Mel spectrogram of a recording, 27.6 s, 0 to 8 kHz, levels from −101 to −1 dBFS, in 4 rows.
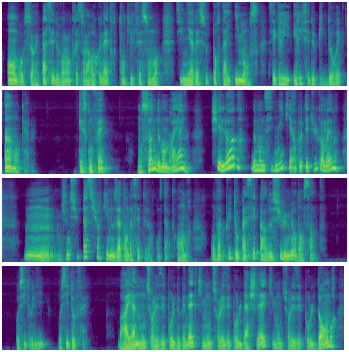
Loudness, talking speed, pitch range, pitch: -25 LUFS, 190 wpm, 85-125 Hz, 100 Hz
